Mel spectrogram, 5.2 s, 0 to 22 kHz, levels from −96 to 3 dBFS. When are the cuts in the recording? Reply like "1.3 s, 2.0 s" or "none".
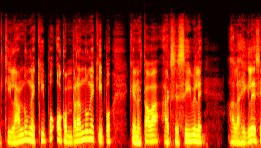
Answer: none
